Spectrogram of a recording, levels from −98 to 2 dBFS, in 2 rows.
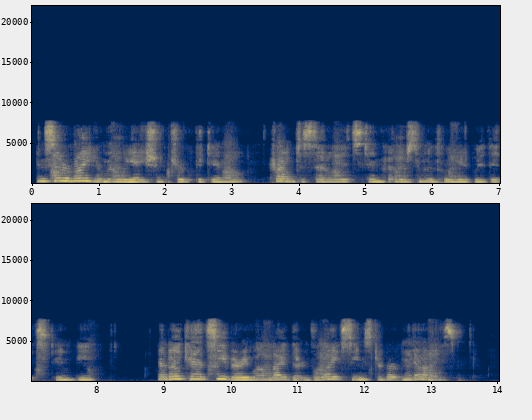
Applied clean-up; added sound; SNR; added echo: neural mask model DeepFilterNet 3.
